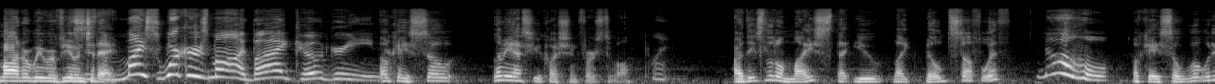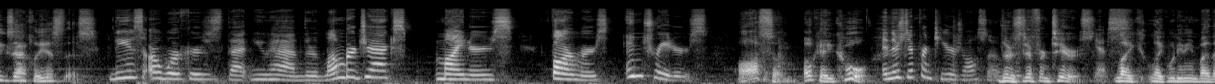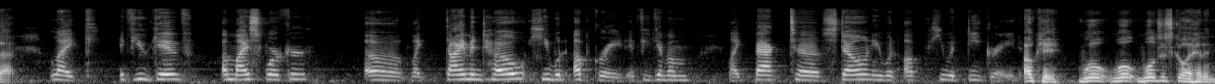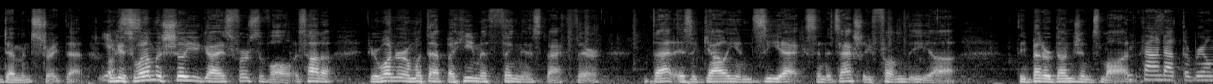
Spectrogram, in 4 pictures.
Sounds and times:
Speech: 0.0s - 6.7s, 7.4s - 25.0s, 28.0s - 46.0s, 46.6s - 48.5s.

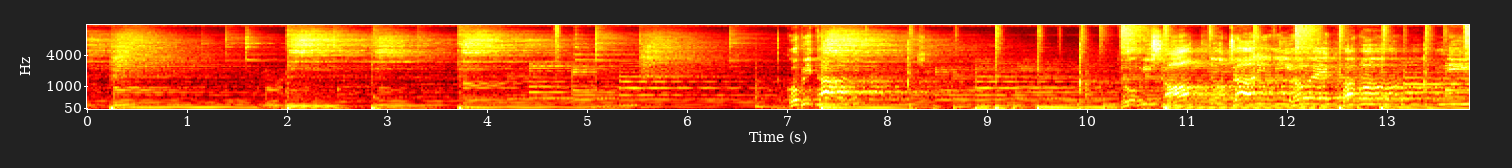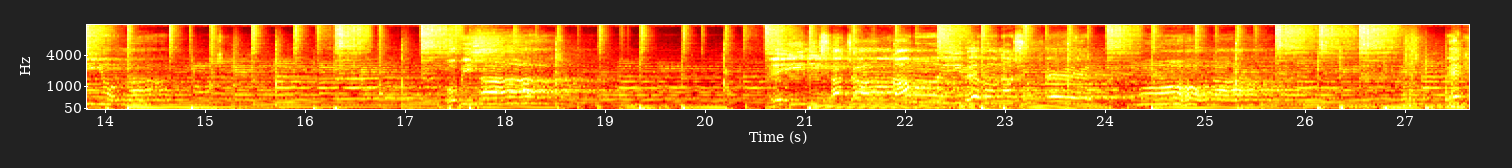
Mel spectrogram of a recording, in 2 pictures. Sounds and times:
Blues: 0.0s - 27.6s.

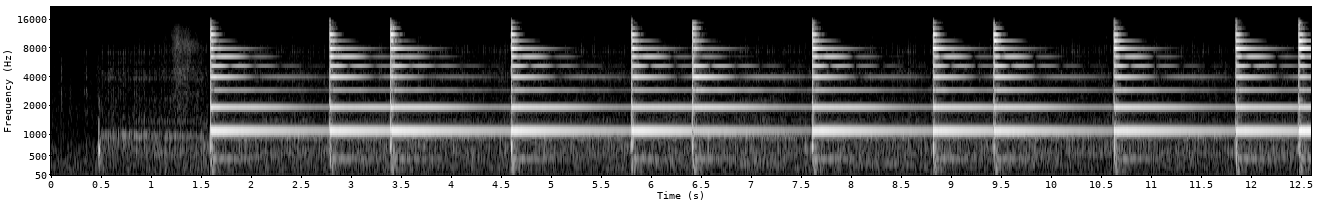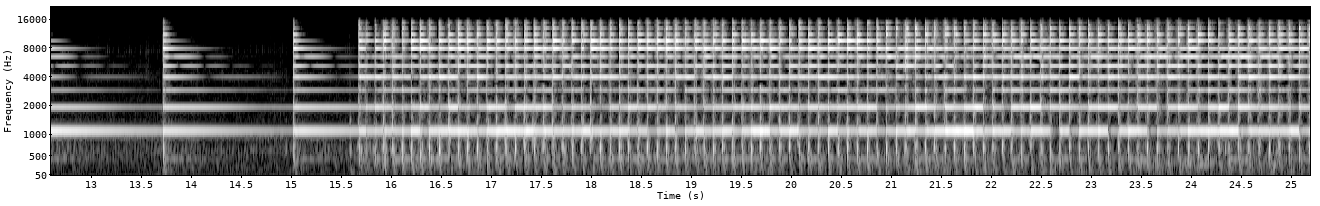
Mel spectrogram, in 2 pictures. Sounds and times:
Alarm clock: 1.6s - 25.1s.

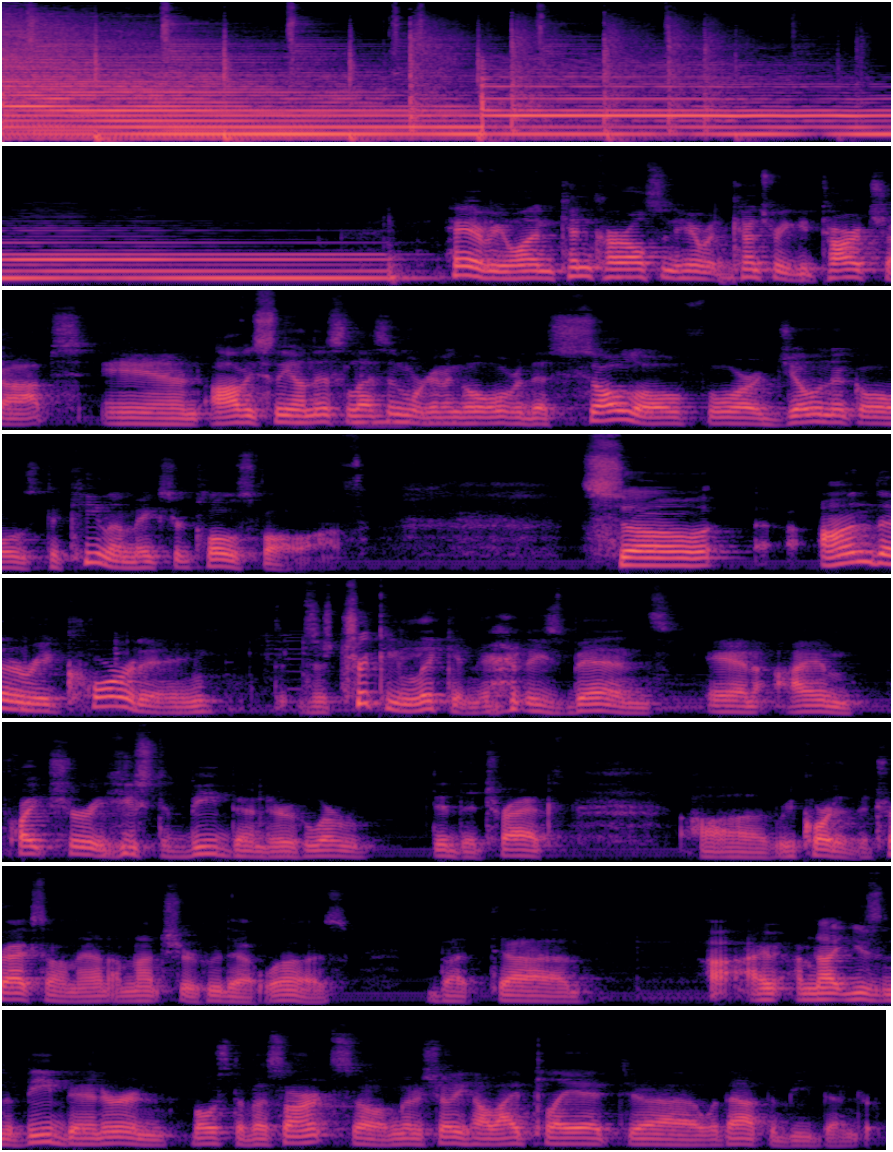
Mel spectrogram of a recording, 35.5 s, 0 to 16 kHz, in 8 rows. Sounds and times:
Speech: 6.7s - 15.2s, 16.2s - 29.6s, 30.2s - 35.5s.

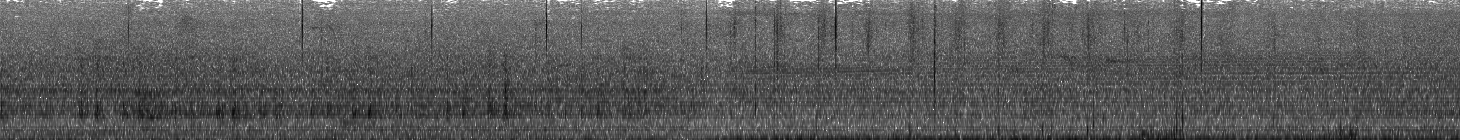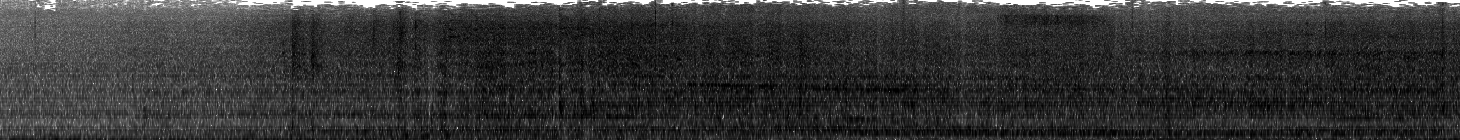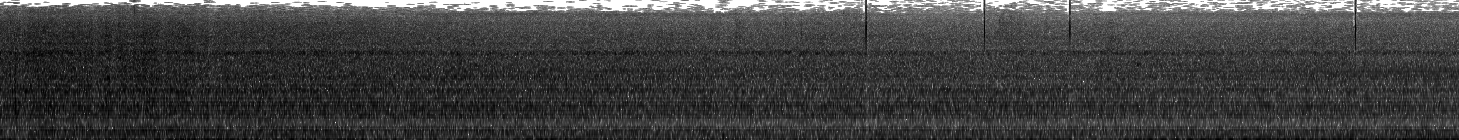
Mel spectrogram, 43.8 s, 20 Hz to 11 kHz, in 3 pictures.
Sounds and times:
Subway, metro, underground: 0.0s - 10.0s, 10.6s - 43.7s
Railroad car, train wagon: 0.0s - 43.7s
Train: 0.0s - 43.7s
Clickety-clack: 0.8s - 6.6s, 17.4s - 21.4s.

